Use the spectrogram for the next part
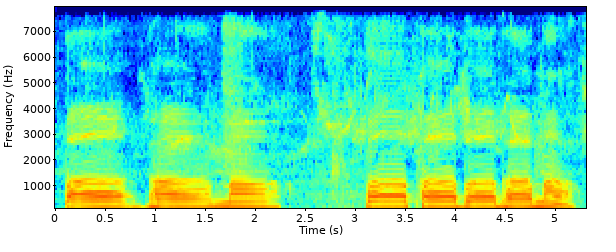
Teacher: आपके दोनों होंठ आपस में बार बार चिपक रहे हैं, दूर हो रहे हैं, तो ये बाइलेबियल साउंड्स हैं।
